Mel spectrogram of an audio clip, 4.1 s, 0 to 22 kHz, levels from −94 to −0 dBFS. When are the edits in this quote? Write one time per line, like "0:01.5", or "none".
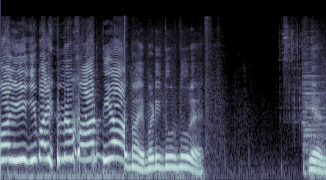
0:01.5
